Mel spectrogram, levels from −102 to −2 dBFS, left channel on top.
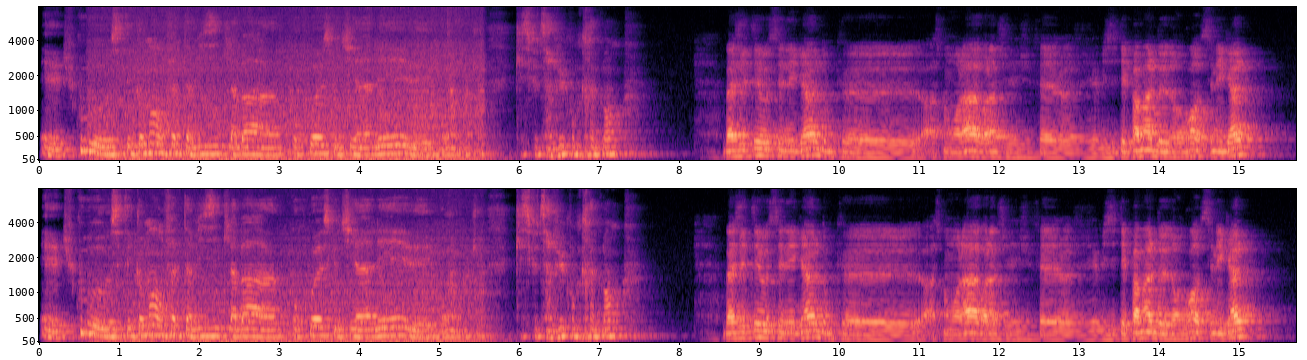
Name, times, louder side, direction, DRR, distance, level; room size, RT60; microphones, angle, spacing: voice 1, 0.0-7.5, equal, 25° right, -2 dB, 1.9 m, -28 dB
Rain, 0.6-5.6, left 2 dB, 70° left, 0.9 m, -36 dB
voice 2, 8.5-15.1, right 1 dB, 5° right, -5 dB, 1.0 m, -27 dB
7.7 x 6.3 x 7.2 m, 0.90 s
head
